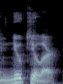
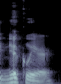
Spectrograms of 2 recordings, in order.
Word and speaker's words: nuclear: people will say nuclear some people will say nucular and I've noticed that you say nucular and that's just like you yes how do you say nuclear nucular Muller I have never noticed yeah it's actually nuclear nuclear oh my god I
